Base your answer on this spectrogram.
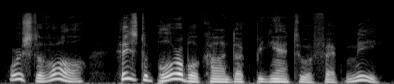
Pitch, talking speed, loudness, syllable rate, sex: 155 Hz, 150 wpm, -18 LUFS, 4.7 syllables/s, male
